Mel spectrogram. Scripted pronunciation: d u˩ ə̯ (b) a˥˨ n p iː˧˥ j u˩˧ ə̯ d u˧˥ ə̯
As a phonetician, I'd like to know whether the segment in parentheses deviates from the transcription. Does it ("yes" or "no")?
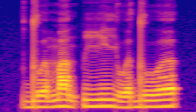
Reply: yes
